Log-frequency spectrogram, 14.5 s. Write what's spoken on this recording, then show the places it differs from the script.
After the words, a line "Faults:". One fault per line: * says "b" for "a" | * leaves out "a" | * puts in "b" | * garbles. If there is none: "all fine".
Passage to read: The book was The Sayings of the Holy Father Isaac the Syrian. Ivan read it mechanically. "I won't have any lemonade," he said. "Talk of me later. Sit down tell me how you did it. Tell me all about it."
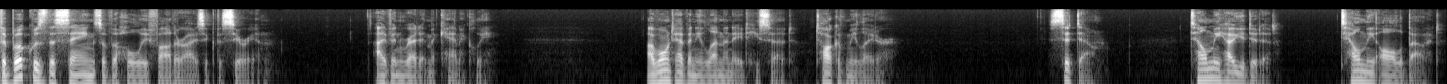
The book was The Sayings of the Holy Father Isaac the Syrian. Ivan read it mechanically. "I won't have any lemonade," he said. "Talk of me later. Sit down tell me how you did it. Tell me all about it."
Faults:
all fine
